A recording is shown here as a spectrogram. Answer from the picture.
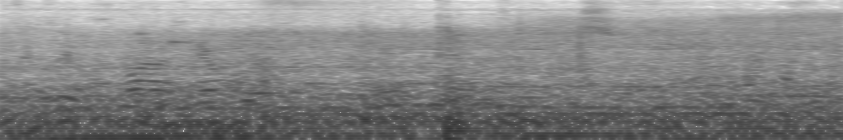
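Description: Parked cars' engines idling steadily, a deep low sound that runs throughout, with people talking over it.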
